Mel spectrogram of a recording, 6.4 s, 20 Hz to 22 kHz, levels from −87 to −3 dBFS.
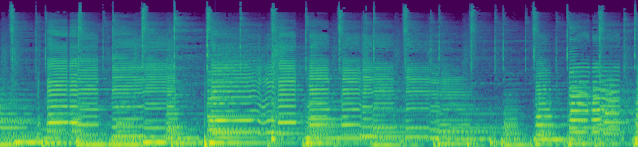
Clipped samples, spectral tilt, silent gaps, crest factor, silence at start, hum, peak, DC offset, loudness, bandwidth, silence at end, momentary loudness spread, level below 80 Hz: under 0.1%; -5 dB/octave; none; 14 dB; 0 s; none; 0 dBFS; under 0.1%; -15 LUFS; over 20 kHz; 0 s; 7 LU; -24 dBFS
